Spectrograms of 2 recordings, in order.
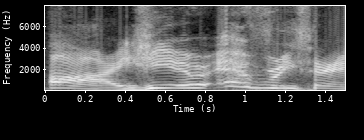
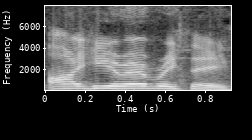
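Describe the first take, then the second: First: The line is said with more forceful energy. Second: The line is said with little energy. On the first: The speaker calls it right. "just a smidge more oomph" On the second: The speaker calls it wrong. "Instead of I hear everything"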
